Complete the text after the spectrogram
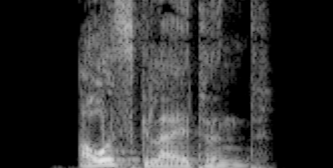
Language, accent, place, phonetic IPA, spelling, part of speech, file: German, Germany, Berlin, [ˈaʊ̯sˌɡlaɪ̯tn̩t], ausgleitend, verb, De-ausgleitend.ogg
- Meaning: present participle of ausgleiten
